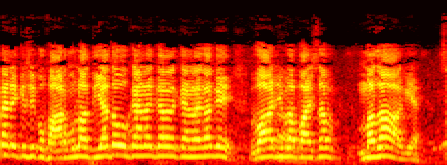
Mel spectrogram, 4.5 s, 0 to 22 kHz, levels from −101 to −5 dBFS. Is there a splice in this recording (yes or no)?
no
